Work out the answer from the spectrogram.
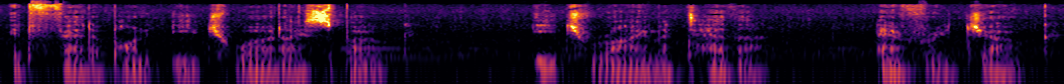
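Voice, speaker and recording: A man voicing a haunted, cursed man who confesses in hushed, half-whispered rhyme. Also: a bass voice, flat delivery, measured pace, slight background noise.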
